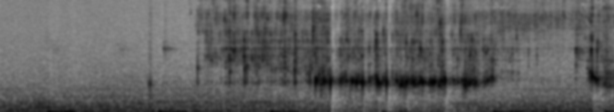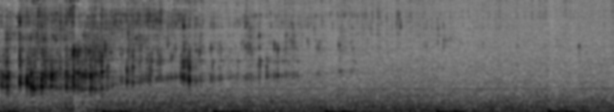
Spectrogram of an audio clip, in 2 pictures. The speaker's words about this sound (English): Now listen very carefully. Because it's obviously a liquid being poured. Right. But what type of liquid and from what? Yeah. Because it really sounds like somebody peeing. Well, okay. Into a decanter.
